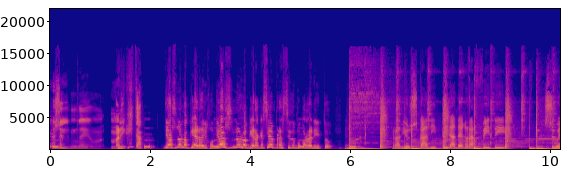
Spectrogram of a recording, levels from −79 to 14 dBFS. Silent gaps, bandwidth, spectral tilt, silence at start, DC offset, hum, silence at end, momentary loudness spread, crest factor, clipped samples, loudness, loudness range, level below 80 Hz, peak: none; 16.5 kHz; -4 dB/octave; 0 s; under 0.1%; none; 0 s; 11 LU; 16 dB; under 0.1%; -20 LUFS; 3 LU; -24 dBFS; -4 dBFS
